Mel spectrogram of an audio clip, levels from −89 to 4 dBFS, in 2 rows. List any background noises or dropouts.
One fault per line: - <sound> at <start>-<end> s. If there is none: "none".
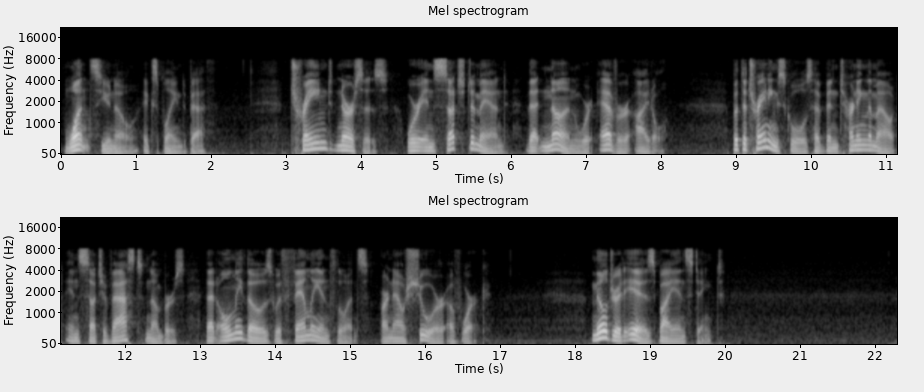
none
